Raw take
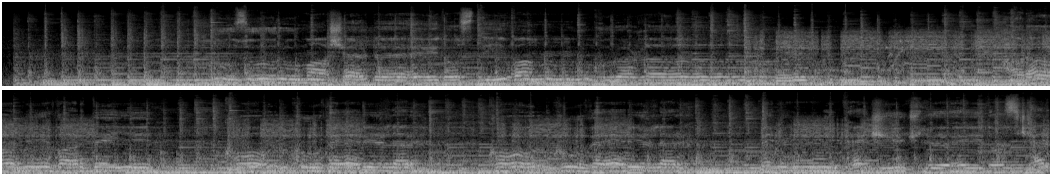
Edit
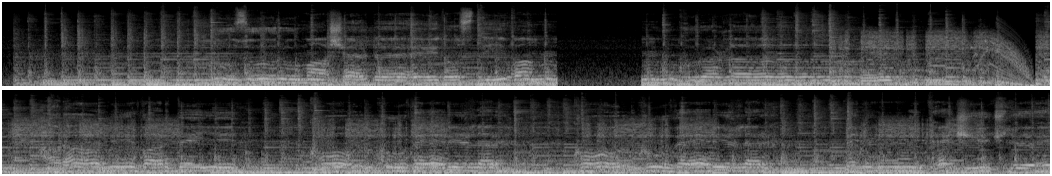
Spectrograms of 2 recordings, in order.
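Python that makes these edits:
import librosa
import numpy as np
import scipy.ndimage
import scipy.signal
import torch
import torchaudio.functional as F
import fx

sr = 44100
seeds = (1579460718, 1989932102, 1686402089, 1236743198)

y = fx.edit(x, sr, fx.insert_room_tone(at_s=5.55, length_s=0.85),
    fx.tape_stop(start_s=9.02, length_s=0.47), tone=tone)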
